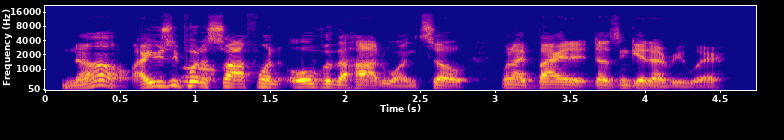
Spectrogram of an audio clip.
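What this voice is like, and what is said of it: Heavy Boston accent. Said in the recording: “in Boston with your accent. ... It's very heavy. ... It's a strong accent.”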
